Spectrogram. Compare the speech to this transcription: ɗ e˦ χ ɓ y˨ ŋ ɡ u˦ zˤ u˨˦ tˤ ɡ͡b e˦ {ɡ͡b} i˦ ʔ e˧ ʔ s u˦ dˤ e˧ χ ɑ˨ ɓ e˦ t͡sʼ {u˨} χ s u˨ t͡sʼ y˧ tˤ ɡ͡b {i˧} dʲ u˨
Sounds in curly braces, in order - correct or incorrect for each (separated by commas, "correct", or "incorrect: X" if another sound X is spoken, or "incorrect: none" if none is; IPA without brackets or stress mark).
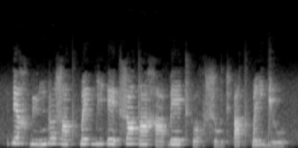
correct, correct, incorrect: i˦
